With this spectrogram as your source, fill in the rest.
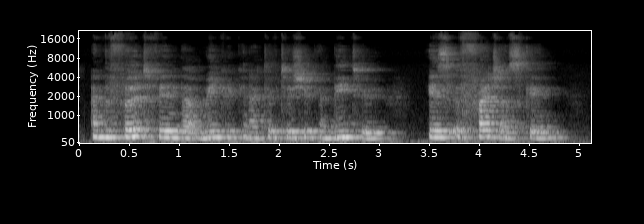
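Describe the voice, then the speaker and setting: A woman speaks at a moderate pace in a fairly high pitch, her intonation monotone and flat. Noticeable background noise and audible room echo fill the recording. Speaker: video creator with a chronic illness. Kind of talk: educational talk to camera.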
